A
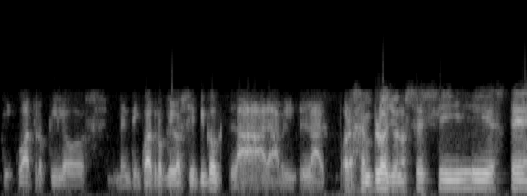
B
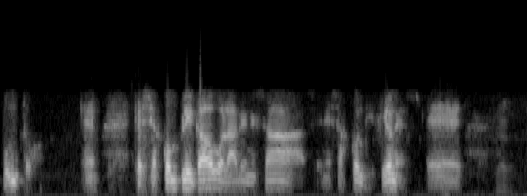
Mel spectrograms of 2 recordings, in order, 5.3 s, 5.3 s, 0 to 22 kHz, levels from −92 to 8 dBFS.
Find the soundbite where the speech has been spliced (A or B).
A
